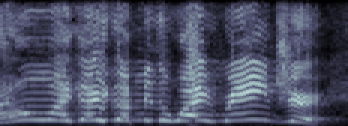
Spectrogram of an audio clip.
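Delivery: high, overjoyed squeal of words; thrilled kid. Retold or imitated. Kid thanking dad for toy, high-pitched excitement. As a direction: gush like a kid unwrapping a dream toy.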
